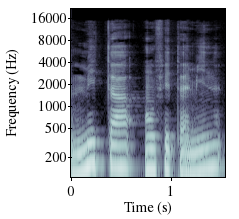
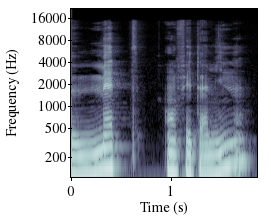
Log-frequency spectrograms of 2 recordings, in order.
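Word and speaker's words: méthamphétamine: de prononciation cette fois-ci donc la métaamphétamine n'existe pas on parle de M amphétamine mamphétamine mais la métaamphétamine ça n'existe pas voilà je je dis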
